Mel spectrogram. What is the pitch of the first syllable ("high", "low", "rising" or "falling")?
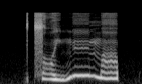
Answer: low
